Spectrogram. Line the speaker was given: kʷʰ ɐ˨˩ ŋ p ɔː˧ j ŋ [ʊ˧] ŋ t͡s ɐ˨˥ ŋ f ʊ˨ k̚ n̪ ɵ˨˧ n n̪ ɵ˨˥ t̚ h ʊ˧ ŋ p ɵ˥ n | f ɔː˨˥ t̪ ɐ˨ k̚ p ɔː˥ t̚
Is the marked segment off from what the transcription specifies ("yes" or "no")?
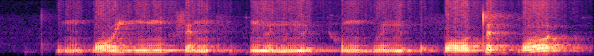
no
